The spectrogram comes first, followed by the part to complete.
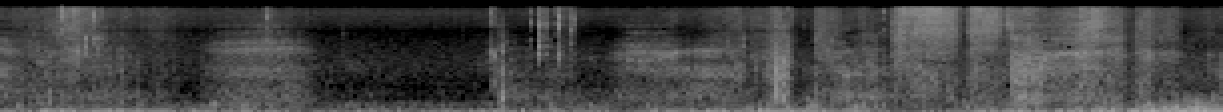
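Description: Low steady rumble of wind on the microphone, with faint breathing and a few small clicks from handling a spinning rod and reel.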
